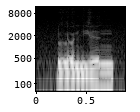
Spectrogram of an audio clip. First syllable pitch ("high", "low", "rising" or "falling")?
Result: low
